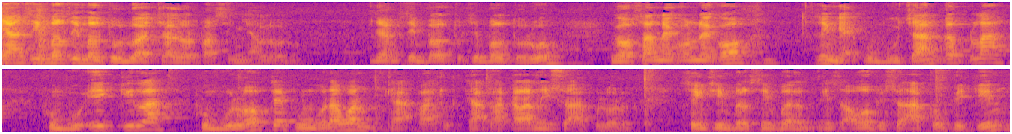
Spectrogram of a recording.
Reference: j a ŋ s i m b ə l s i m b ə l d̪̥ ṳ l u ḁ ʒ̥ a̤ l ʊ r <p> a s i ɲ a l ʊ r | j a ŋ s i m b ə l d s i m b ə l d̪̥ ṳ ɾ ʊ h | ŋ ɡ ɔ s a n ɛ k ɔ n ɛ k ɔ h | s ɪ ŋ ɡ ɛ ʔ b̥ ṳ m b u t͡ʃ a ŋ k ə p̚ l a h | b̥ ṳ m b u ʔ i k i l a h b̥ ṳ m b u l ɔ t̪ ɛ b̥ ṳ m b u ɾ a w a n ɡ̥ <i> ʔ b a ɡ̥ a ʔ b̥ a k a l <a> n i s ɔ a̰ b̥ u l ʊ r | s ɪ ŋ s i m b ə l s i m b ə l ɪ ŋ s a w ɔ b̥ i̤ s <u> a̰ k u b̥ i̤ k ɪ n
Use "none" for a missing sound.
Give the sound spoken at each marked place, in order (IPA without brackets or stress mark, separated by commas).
p, a, a, ɔ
